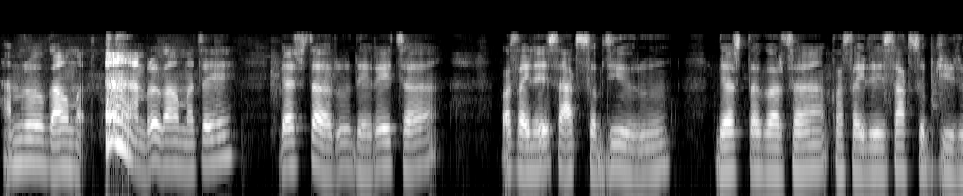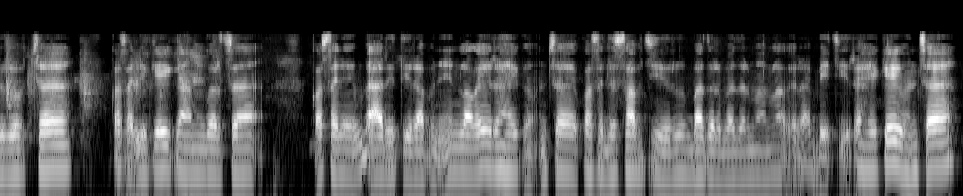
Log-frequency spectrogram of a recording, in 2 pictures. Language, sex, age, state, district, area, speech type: Nepali, female, 60+, West Bengal, Darjeeling, urban, spontaneous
